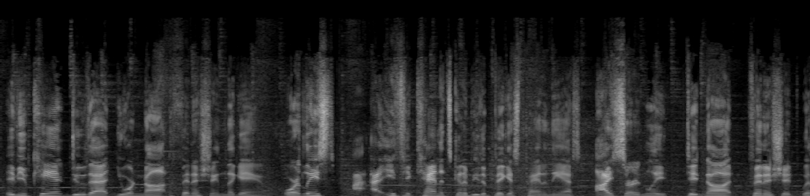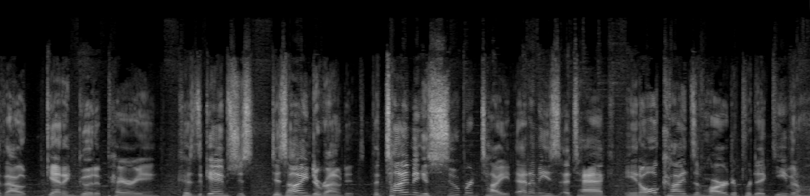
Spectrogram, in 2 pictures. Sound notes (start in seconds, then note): none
